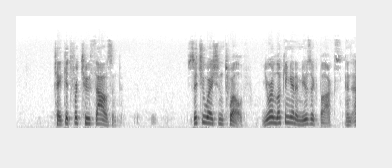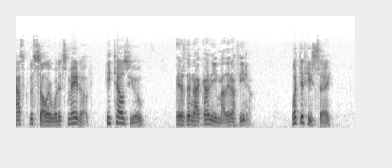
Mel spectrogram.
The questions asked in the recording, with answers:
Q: What did he say?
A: It is made out of mother of pearl and fine quality wood.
